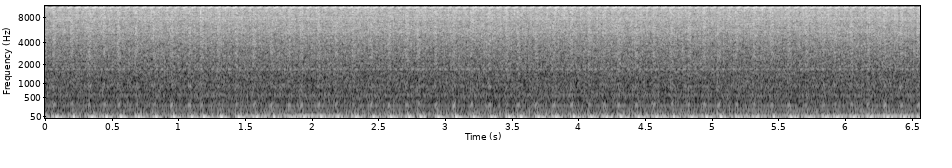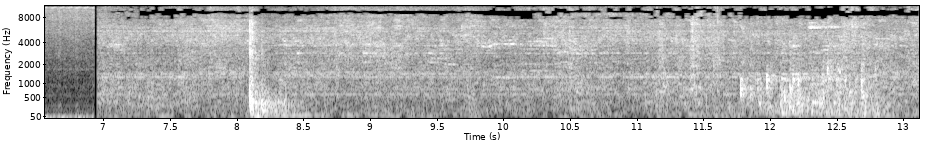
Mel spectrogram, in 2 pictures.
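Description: A low rumbling drone that pulses quickly, then bowling-alley noise: a loud crash about eight seconds in, and a bowling ball being released and rolling down the lane near the end.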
